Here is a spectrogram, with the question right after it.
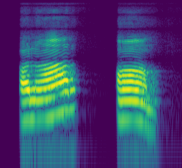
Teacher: जब आम आप बोलने जाएंगे तो आपकी जीभ पीछे भागेगी, और जब आप अनार बोलेंगे तो जीभ में कोई परिवर्तन नहीं होता, जहां बीच में बैठा रहता है वहीं बैठा रहता है, उस तनिको इधर उधर नहीं होता।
